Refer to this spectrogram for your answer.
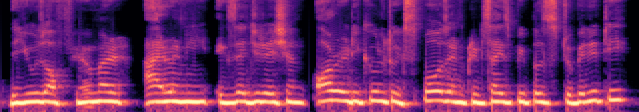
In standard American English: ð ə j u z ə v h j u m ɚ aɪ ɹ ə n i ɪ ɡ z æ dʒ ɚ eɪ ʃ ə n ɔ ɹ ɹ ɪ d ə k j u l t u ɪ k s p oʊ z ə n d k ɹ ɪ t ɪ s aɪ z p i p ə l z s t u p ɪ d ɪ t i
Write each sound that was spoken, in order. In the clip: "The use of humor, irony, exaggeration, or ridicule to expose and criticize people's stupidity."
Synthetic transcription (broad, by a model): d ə j u z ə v h j u m ɚ aɪ ɹ ə n i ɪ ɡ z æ dʒ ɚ eɪ ʃ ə n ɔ l ɹ ɪ d ə k j u l t u ɪ k s p oʊ z ə n d k ɹ ɪ t ɪ s aɪ z p i p ə l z s t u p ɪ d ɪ t i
